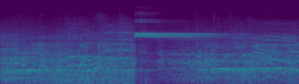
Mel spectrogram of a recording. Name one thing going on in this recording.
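Wrestling shoes squeak on a mat.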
